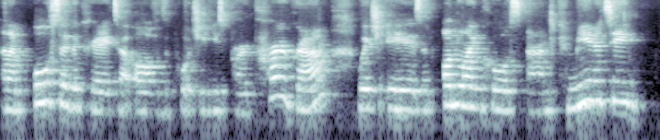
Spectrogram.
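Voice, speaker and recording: A woman's voice: fairly high pitch, moderate pace, reverberant, low-quality recording. A woman hosting a live-stream interview as a language teacher, upbeat and chatty. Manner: upbeat, chatty, laughs often.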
